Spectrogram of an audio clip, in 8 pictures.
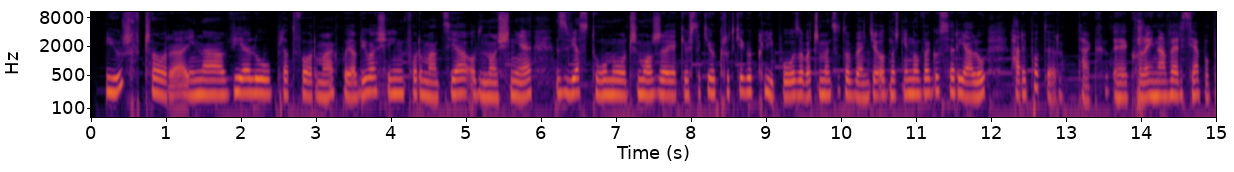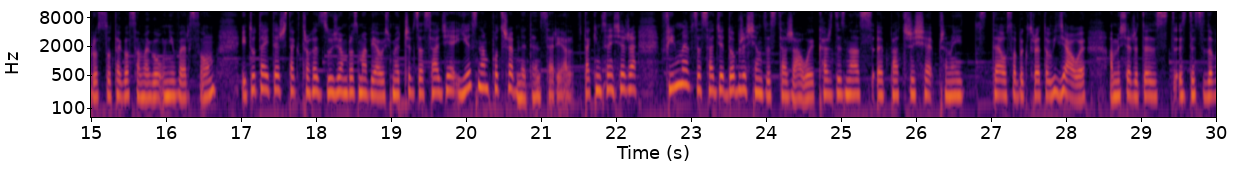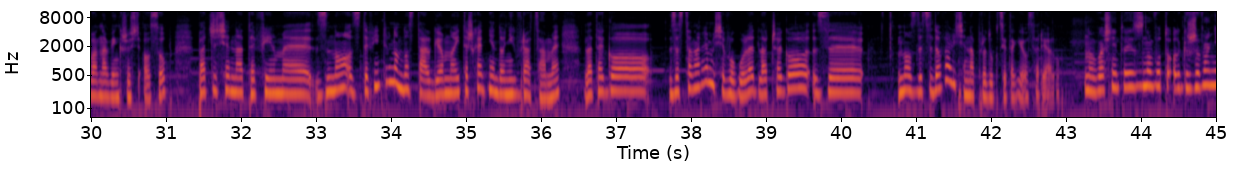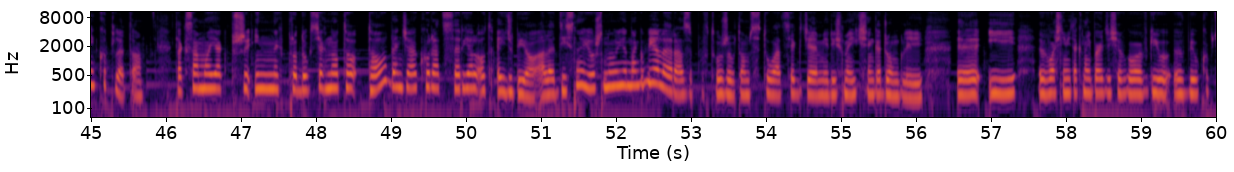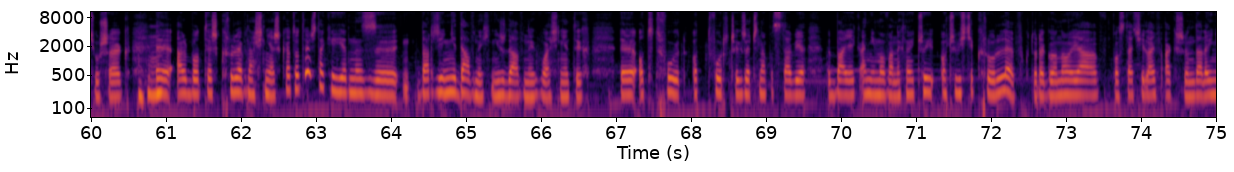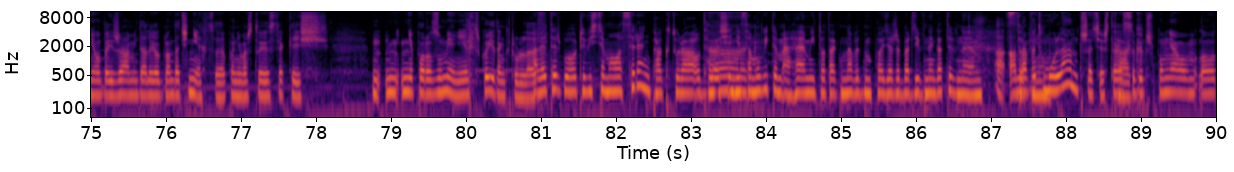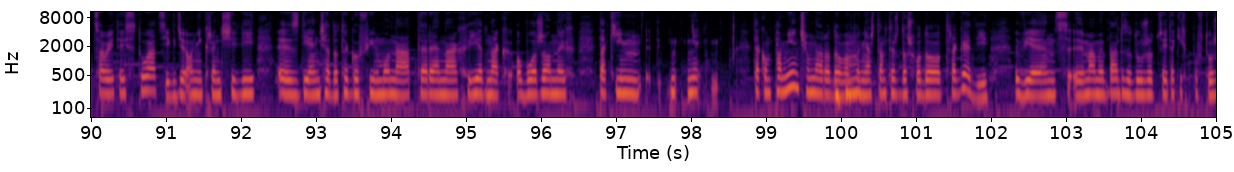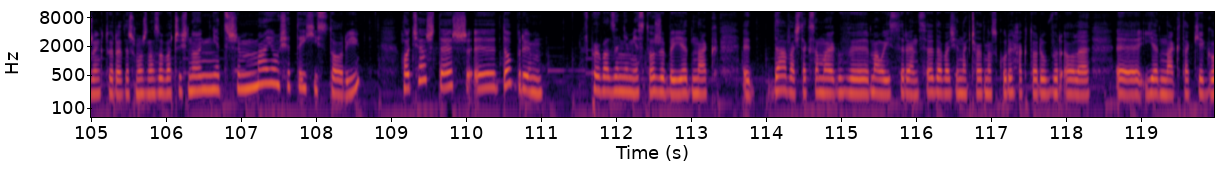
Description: Rozmowa miała miejsce podczas środowej edycji Pełnej Kultury.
